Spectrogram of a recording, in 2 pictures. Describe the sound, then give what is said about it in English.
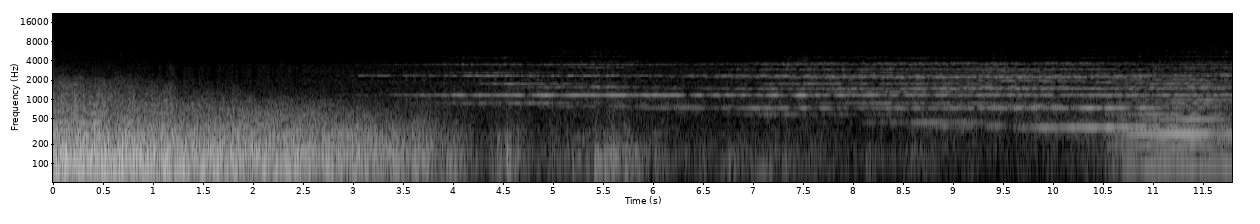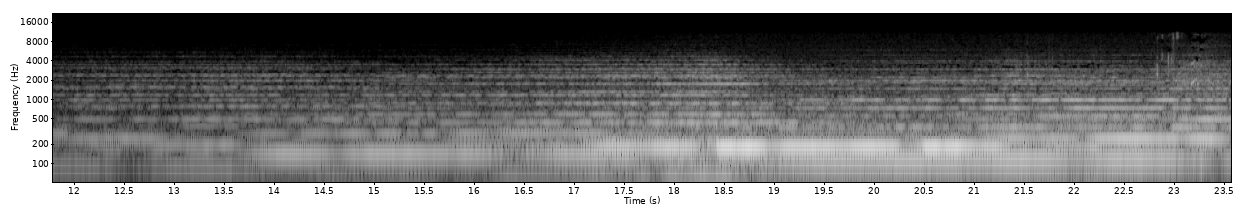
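Saturn radio emissions, detected by the Cassini spacecraft's radio and plasma wave instruments over Saturn's rings in July 2004, with frequencies lowered by a factor of 5, rendered as sound: a rushing hiss fades out, then layered, eerie droning tones with rich overtones swell, waver in pitch and grow louder, with no voices. “The radio emissions were discovered by radio and plasma wave detectors on board the Cassini spacecraft as it passed over Saturn's rings during its arrival at the planet in July 2004.”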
